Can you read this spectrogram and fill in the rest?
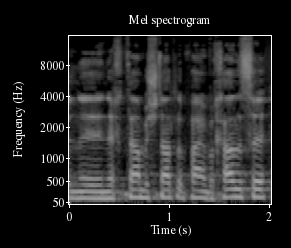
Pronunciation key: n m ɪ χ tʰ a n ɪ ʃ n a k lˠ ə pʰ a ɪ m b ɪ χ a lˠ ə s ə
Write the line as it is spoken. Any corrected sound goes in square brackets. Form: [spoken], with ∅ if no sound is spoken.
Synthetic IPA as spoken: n [n] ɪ χ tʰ a [m] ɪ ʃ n a [t] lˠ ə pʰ a ɪ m [v] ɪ χ a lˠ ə s ə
